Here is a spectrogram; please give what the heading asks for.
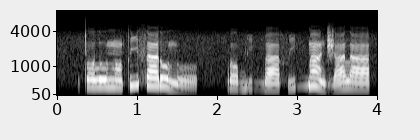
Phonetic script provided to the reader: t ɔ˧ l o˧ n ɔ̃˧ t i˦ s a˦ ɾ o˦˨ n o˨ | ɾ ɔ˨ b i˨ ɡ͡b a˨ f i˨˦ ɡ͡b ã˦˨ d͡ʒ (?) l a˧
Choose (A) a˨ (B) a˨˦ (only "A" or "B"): B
